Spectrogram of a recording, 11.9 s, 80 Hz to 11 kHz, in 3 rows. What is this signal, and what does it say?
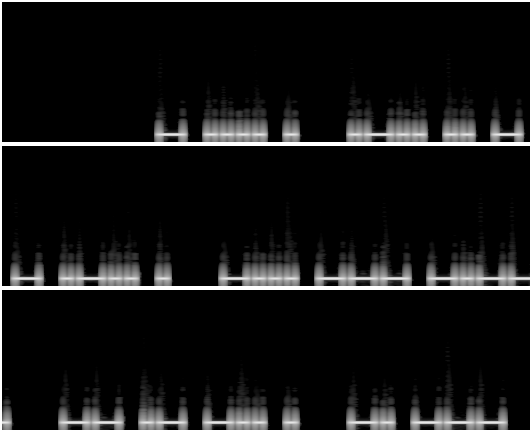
Morse code, heard as a keyed tone, about 20 wpm, 700 Hz. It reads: THE LITTLE BOY MADE NO
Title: Sentences from Top 1400 Words 20wpm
